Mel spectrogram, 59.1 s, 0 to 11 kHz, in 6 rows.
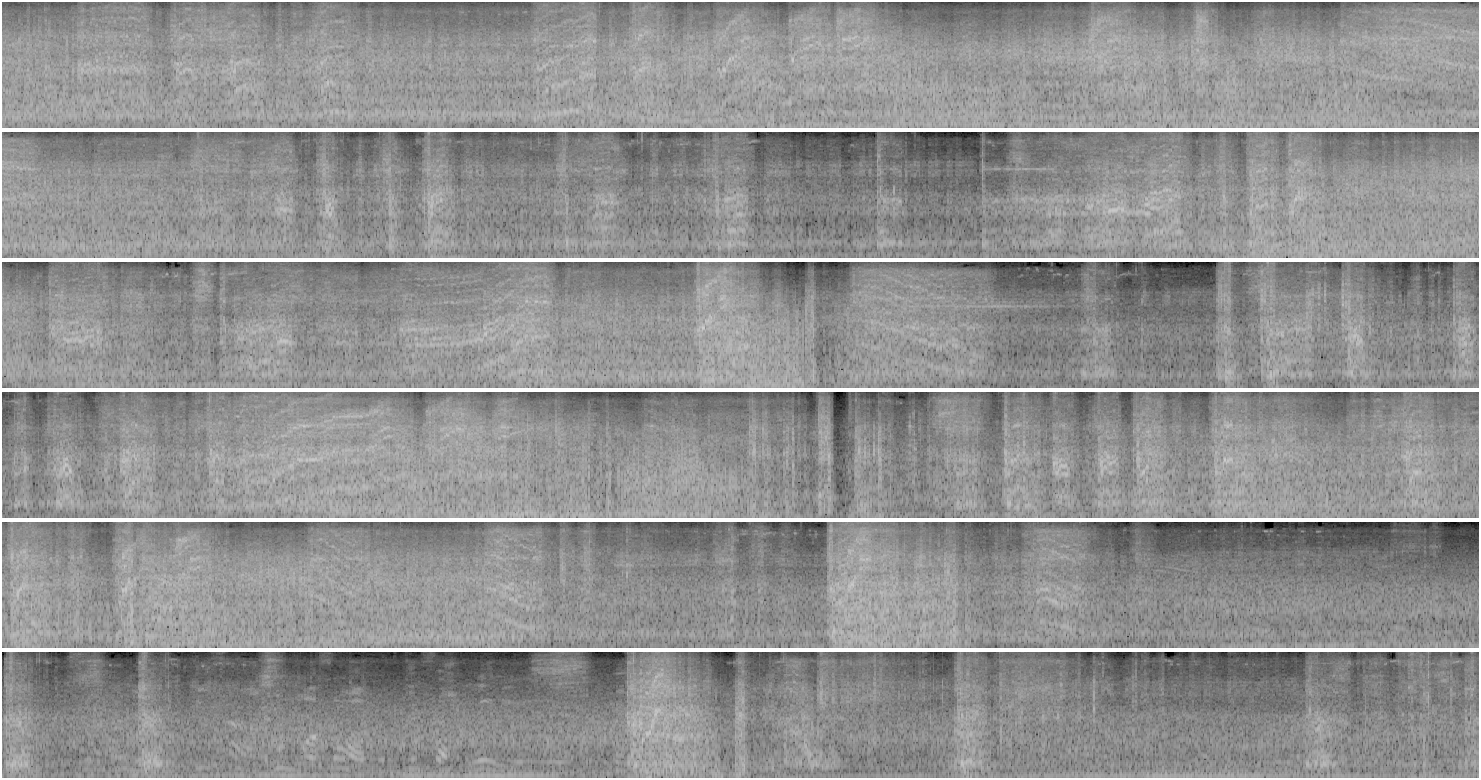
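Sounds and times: electric motor and gears whining: 0.0 - 59.0.

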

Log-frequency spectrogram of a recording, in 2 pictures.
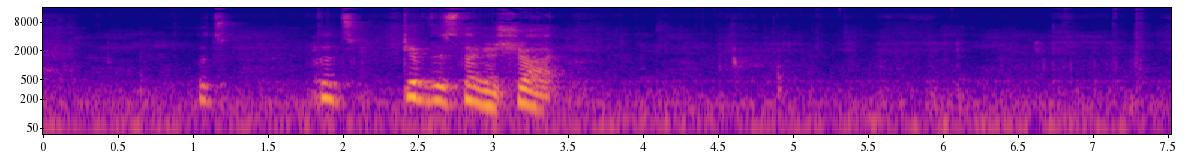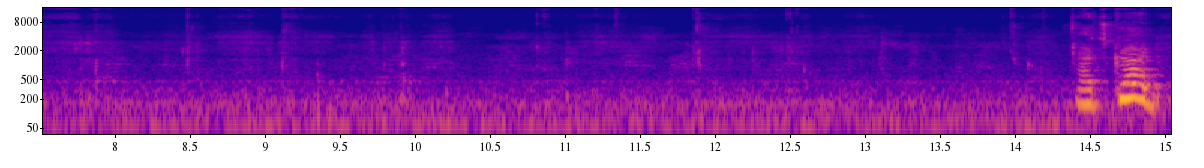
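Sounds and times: man chewing food: 0.0 - 15.0
steady low hum: 0.0 - 15.0.

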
